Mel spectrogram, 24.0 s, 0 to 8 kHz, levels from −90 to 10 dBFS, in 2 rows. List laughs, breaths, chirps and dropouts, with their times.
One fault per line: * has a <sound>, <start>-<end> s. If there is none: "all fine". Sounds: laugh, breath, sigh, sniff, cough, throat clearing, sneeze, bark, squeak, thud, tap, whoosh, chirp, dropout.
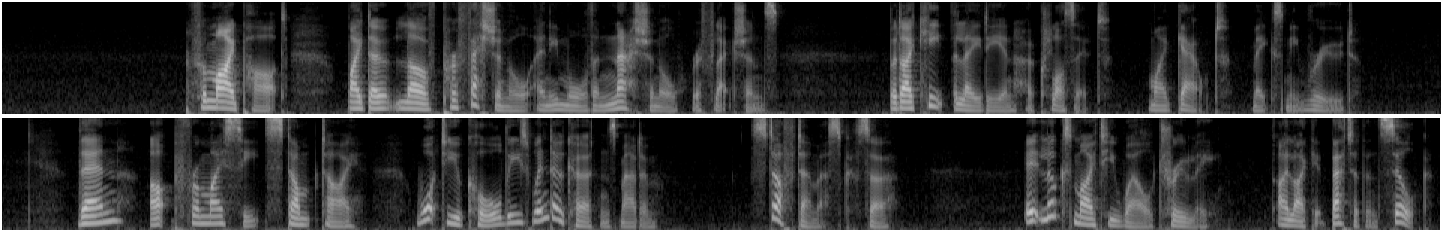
all fine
